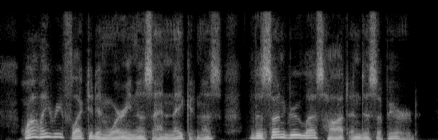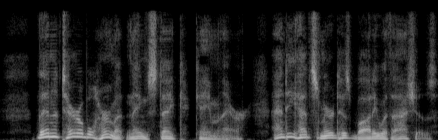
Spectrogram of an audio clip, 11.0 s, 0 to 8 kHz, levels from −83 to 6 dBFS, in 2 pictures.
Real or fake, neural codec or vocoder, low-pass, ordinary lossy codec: fake; codec, 16 kHz in and 24 kHz out, 1 kbps, XY-Tokenizer; 7.2 kHz; AAC, 48 kbps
